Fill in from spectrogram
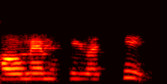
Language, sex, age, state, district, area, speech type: Odia, female, 18-30, Odisha, Subarnapur, urban, conversation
